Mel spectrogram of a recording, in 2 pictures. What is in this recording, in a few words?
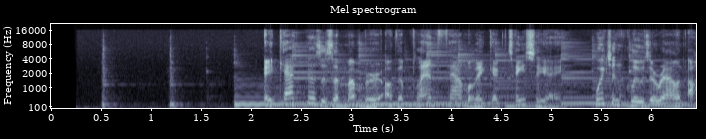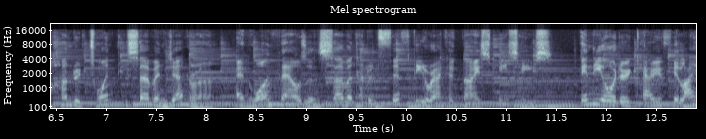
english e-learning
